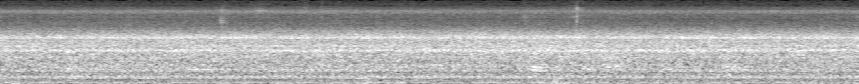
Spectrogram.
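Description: Steady whoosh and hum of an electric air cooler's fan running at constant speed, with a couple of faint small clicks.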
